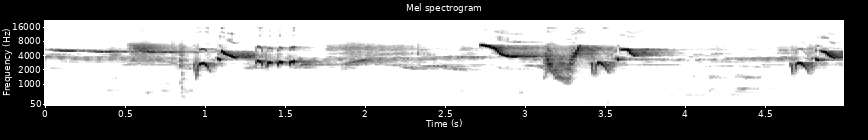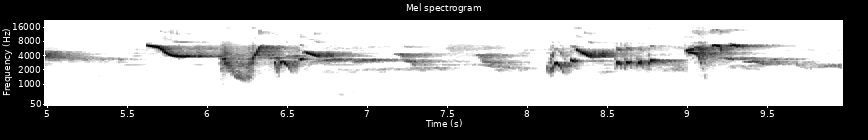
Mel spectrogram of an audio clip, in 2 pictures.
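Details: Oriental magpie-robin singing in a recording meant to spur a silent bird into full song: four bold phrases about every two to three seconds, each a loud downward-slurred whistle followed by rich, warbled trills and a fading tail.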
